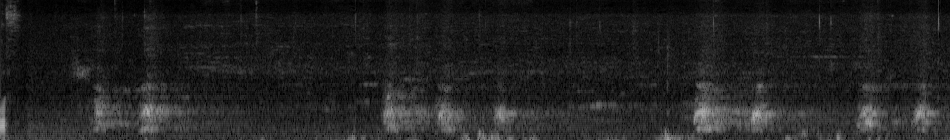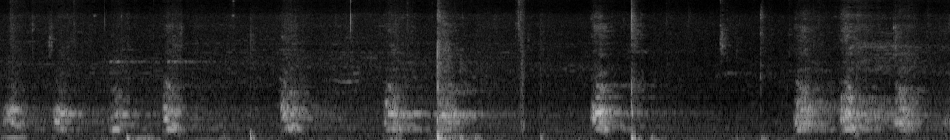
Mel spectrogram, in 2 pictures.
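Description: Dogs barking in short runs of several barks, with gaps of a second or two between the runs.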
